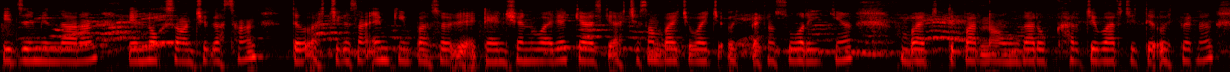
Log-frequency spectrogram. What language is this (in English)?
Kashmiri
